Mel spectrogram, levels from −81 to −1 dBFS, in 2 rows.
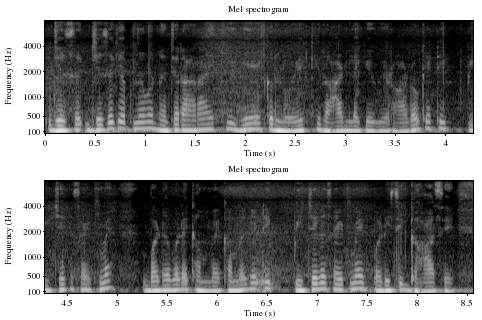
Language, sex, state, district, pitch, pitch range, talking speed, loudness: Hindi, male, Maharashtra, Chandrapur, 140 Hz, 125-155 Hz, 265 wpm, -24 LUFS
